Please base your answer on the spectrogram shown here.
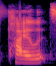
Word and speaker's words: Pilate: But you pronounce Pilate's name the same way that you would pronounce a pilot.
